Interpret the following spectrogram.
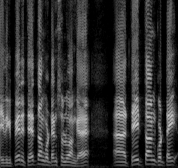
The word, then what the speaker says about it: தேத்தாங்கொட்டை: தேய்த்தான் கொட்டை அப்படிங்கறது கரெக்டான உச்சரிப்பு. ஆனா பேச்சு வழக்குல அது தேத்தங்கொட்டைன்னு பேரு.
